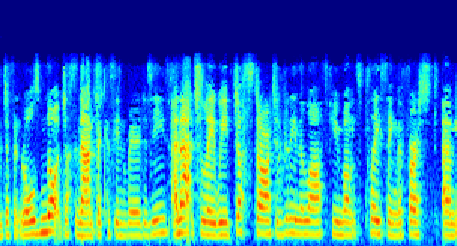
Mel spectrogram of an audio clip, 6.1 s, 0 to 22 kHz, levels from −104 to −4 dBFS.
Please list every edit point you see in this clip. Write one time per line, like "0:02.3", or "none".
0:02.3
